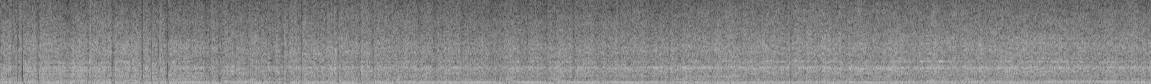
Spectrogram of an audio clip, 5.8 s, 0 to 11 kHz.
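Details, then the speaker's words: Sea-Doo GTX DI 951 two-stroke rebuilt with new parts, test under load on fuel of unknown age: loud drone with ragged stumbling note, skipping right at 4200 rpm as RAVE valves open, still reaching full rpm. "Top end is good, but it's skipping right at 4200. Right when the raves go to open, it had a weird hose on there, and I don't know if there's too much expansion in that hose."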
